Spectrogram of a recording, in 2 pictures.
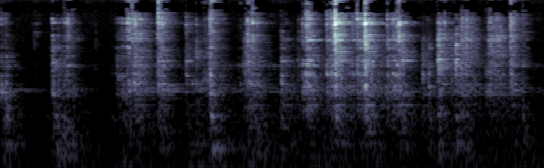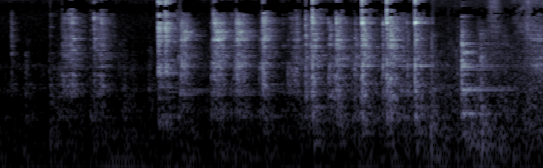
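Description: Carriage bolts and nuts being fitted by hand to the steel bearing flanges and selector plate of a disc harrow: a run of small, irregular metal clicks and rattles as washers and nuts are turned on the bolt threads, easing off for a moment about halfway through, with one sharper click a little past three seconds.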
